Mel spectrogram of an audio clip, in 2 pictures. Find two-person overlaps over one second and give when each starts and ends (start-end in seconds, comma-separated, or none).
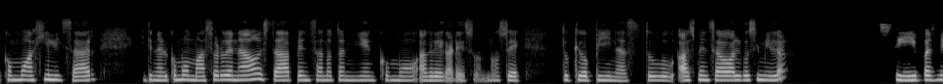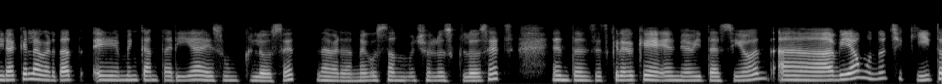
none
